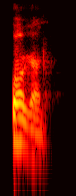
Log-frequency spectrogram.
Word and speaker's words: Oregon: Just do it in two syllables. Or, like O-R, and then gun, like Oregon. – Oregon. – There it is. – Oregon. O-R-G-U-N.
